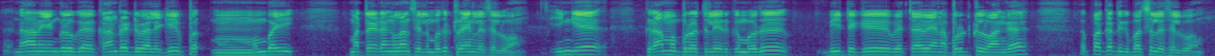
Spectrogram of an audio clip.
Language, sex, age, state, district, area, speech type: Tamil, male, 45-60, Tamil Nadu, Viluppuram, rural, spontaneous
